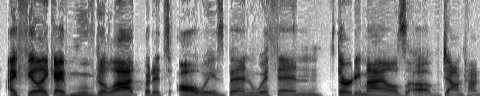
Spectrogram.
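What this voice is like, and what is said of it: Chicago-area accent. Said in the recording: “if you can't tell by my accent, I am a lifelong just outside of Chicago resident”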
